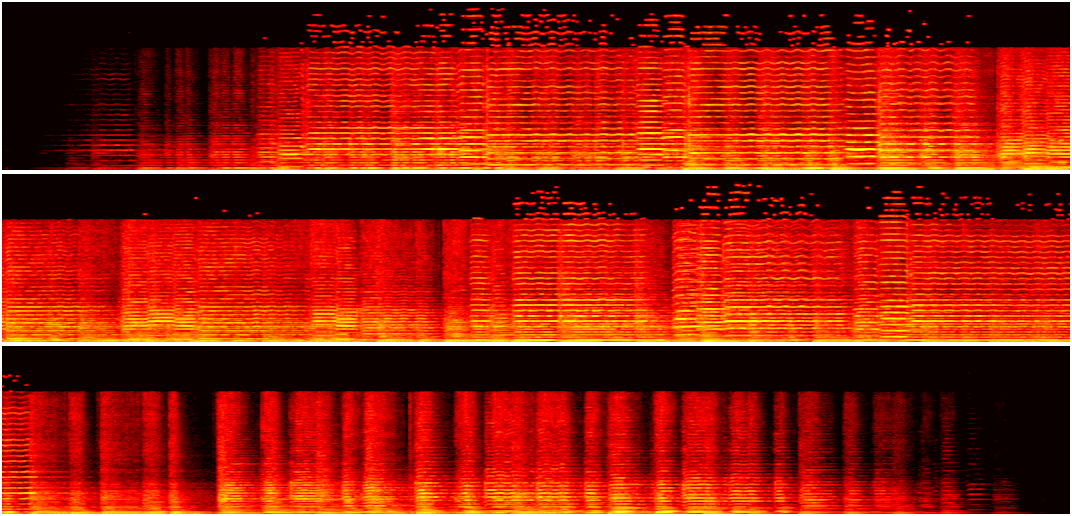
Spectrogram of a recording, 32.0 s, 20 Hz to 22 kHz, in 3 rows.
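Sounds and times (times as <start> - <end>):
string trio playing: 0.6 - 31.5.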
